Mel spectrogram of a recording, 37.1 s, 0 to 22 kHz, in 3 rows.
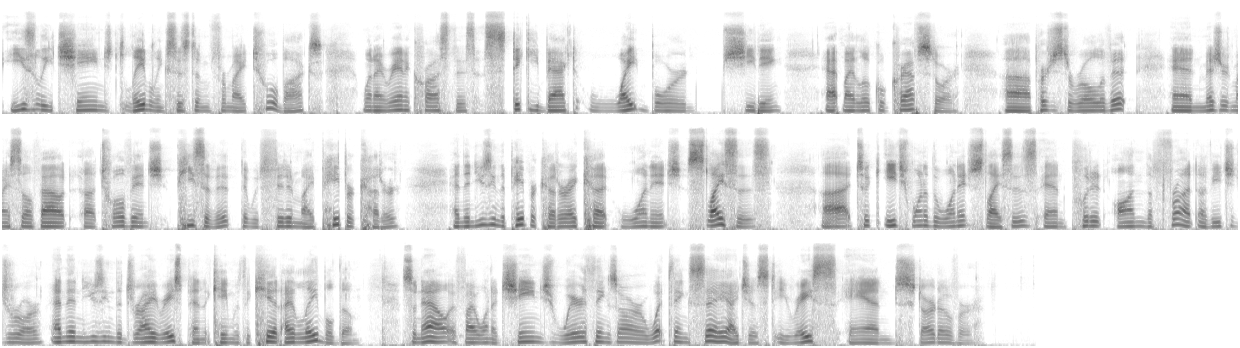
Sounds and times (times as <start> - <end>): Speech: 0.0 - 34.6.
